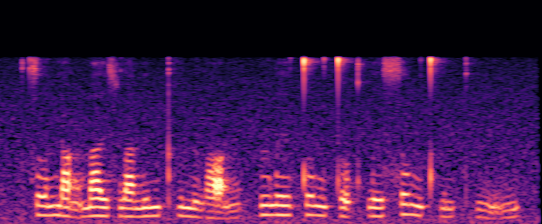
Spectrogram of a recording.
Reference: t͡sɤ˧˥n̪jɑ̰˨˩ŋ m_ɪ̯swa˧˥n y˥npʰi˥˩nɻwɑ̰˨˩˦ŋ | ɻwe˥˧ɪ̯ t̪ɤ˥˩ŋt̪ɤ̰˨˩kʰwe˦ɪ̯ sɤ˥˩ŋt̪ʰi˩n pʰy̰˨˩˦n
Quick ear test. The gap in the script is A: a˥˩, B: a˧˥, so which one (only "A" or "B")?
A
